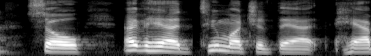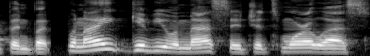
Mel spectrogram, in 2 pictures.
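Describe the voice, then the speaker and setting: Lively intonation carries this woman's fairly low-pitched voice, which has a dark, mellow tone. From Rochester, New York. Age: 50s. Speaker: psychic medium and video producer. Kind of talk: casual interview chat. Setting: remote call.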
